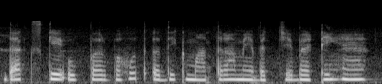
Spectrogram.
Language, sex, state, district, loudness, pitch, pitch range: Hindi, female, Punjab, Fazilka, -16 LUFS, 225 Hz, 220-230 Hz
